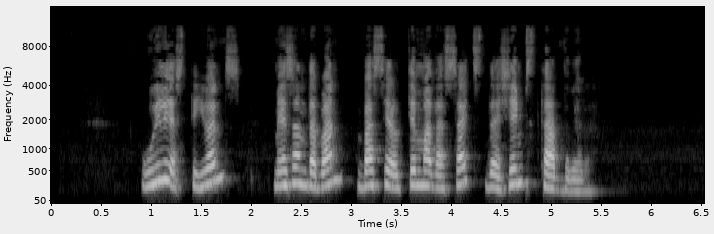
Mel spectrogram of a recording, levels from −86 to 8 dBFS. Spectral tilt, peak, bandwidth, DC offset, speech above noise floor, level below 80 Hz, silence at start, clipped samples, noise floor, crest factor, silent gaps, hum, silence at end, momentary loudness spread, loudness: -4 dB/octave; -6 dBFS; 11.5 kHz; under 0.1%; 49 dB; -82 dBFS; 0.9 s; under 0.1%; -72 dBFS; 18 dB; none; none; 1.1 s; 12 LU; -23 LUFS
